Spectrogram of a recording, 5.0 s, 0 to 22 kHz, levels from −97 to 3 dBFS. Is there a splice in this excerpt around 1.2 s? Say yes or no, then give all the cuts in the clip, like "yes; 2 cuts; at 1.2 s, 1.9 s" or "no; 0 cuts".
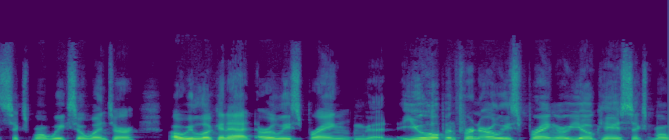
no; 1 cut; at 2.7 s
